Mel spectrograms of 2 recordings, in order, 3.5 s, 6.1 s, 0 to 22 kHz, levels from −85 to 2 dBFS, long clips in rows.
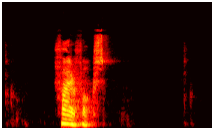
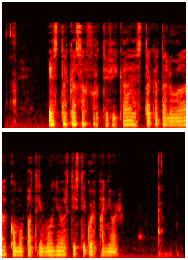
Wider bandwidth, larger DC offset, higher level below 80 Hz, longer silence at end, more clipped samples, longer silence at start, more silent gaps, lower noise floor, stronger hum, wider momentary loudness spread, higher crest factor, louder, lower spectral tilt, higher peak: second, 9.2 kHz vs 11.5 kHz; neither; second, -66 dBFS vs -52 dBFS; first, 1.8 s vs 0.3 s; neither; first, 0.9 s vs 0.15 s; neither; first, -80 dBFS vs -58 dBFS; neither; second, 10 LU vs 16 LU; about the same, 24 dB vs 24 dB; first, -22 LUFS vs -27 LUFS; about the same, -5 dB/octave vs -5.5 dB/octave; about the same, -4 dBFS vs -2 dBFS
